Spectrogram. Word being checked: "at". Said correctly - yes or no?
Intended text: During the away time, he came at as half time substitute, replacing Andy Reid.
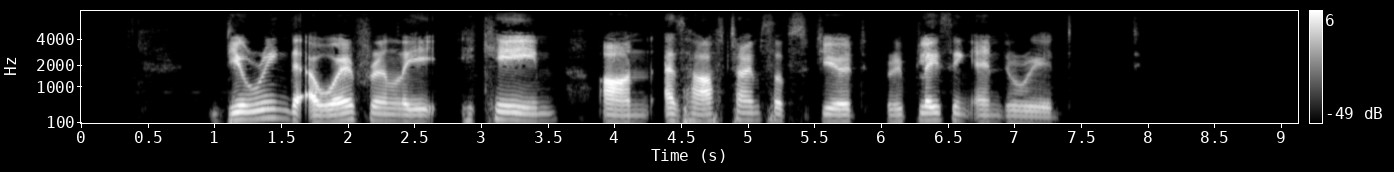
no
